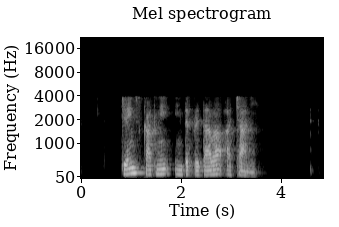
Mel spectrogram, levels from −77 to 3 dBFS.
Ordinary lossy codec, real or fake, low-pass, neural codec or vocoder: AAC, 16 kbps; real; 7.2 kHz; none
